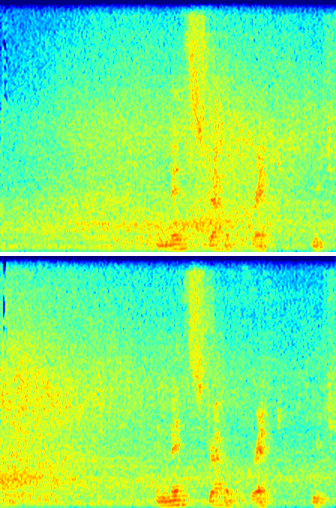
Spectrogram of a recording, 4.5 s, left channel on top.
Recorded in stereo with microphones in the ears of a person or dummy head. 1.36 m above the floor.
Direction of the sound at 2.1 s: 20° left (ahead or behind).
